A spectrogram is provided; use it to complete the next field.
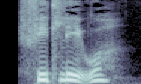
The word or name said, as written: fedtlever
